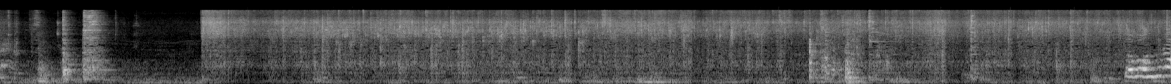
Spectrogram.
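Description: Chow mein stir-fried in a pan gives a steady loud sizzle with scraping and clinks of a utensil against the pan, after a few opening knocks and a short quieter gap, with no talking.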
